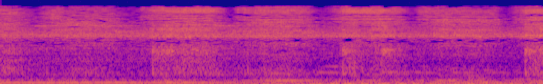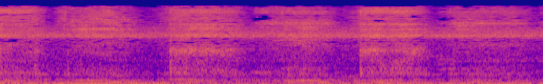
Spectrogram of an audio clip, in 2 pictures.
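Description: A string wound round the steel shaft of a small DC motor used as a dynamo, sawn back and forth by hand. It gives a rhythmic rubbing rasp about once a second as the shaft spins one way and then the other, generating current.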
